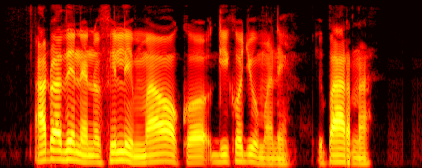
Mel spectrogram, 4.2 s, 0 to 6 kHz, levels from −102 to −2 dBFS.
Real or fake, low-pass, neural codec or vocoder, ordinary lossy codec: real; 5.4 kHz; none; none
